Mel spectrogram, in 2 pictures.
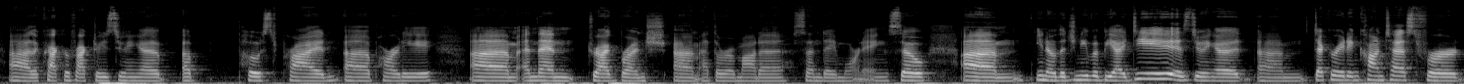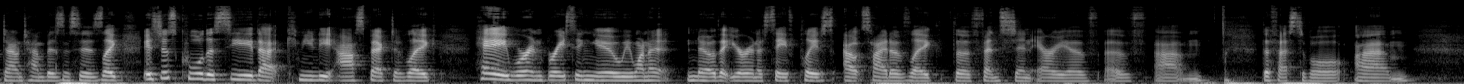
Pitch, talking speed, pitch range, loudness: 175 Hz, 160 wpm, 165-190 Hz, -22 LUFS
